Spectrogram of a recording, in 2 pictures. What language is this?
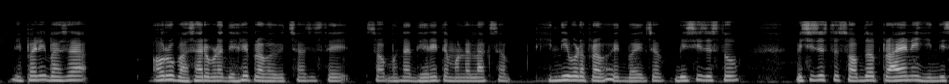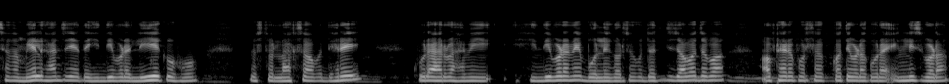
Nepali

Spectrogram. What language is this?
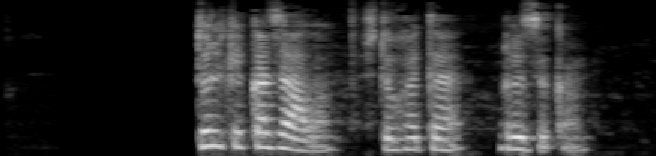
Belarusian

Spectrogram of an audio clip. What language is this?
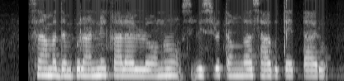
Telugu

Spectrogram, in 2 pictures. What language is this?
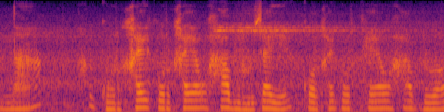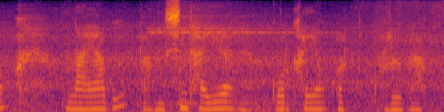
Bodo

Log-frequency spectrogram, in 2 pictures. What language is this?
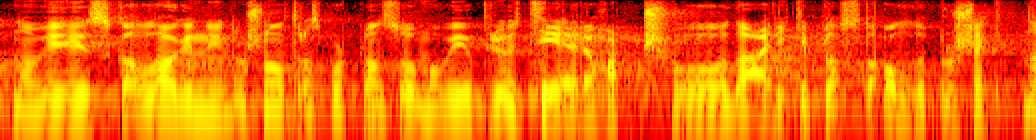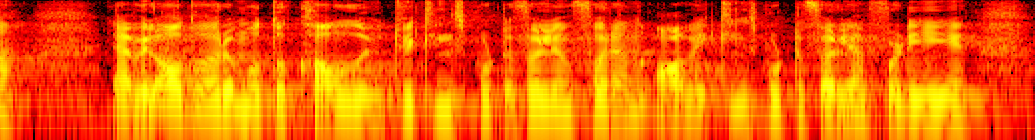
Norwegian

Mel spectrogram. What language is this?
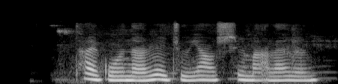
Chinese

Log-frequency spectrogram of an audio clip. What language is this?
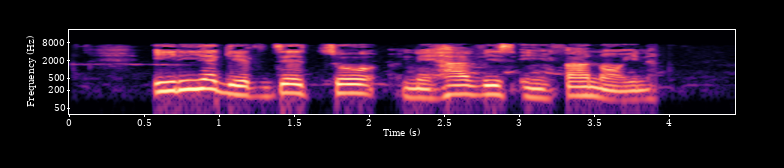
Esperanto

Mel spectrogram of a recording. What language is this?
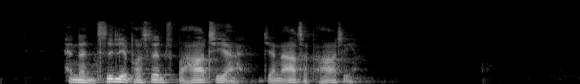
Danish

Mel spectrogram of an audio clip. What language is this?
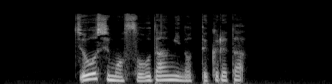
Japanese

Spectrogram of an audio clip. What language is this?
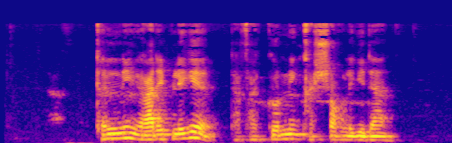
Uzbek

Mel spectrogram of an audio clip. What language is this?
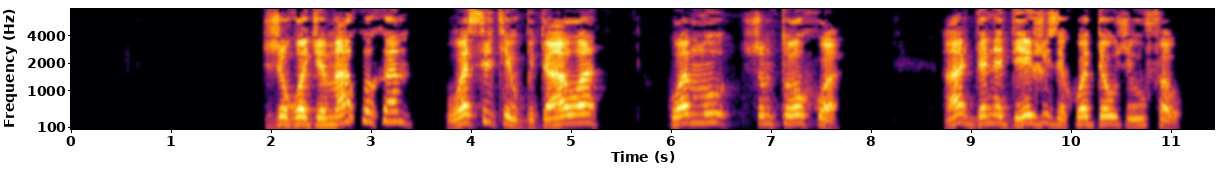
Kabardian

